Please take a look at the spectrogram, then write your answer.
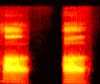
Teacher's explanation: जो हां होता है ठीक है इसका उच्चारण स्थान होता है कंठ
